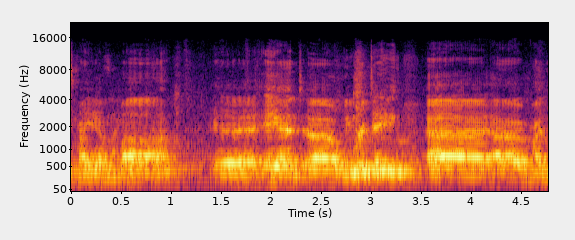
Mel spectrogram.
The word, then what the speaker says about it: Miami: I pronounce it correctly it is not Miami it's Miami and we were dating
